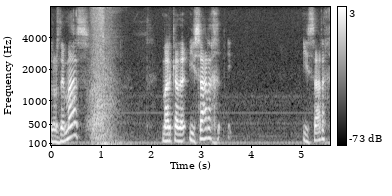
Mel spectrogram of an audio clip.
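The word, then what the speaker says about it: Y'Shaarj: Isarg, en inglés lo pronuncian Yasarag. O Yasarg, o algo así raro.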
